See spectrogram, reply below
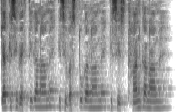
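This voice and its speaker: A man teaching English grammar. He explains slowly and deliberately, stops on each example word and keeps asking the listener questions. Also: high-pitched, fairly even intonation, a little mellow. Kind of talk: classroom explanation.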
